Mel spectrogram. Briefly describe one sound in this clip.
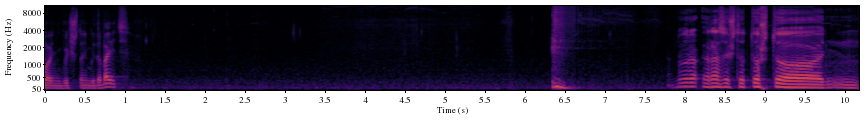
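A man speaks with pauses through a microphone.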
